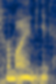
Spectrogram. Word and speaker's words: Hermione: Goblet of Fire uh Hermione explains to Victor Crum how to pronounce her name because I think too many people didn't know how to say Hermione I was fully ostracized in school because I was the only one saying it's Hermione and everyone went no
